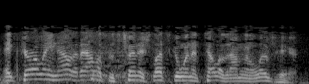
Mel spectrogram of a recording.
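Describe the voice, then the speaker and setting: Noisy old radio, fast-talking sardonic American sidekick. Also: male voice, high-pitched, expressive. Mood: breezy. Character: freeloading wisecracking bachelor buddy, sardonic, easygoing. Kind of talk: 1940s American radio sitcom acting. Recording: noisy, dull 1940s radio recording.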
